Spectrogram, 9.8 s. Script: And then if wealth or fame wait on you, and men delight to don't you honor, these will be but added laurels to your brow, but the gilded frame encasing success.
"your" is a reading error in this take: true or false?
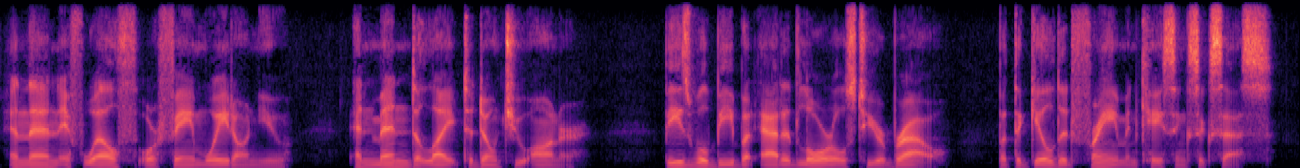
false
